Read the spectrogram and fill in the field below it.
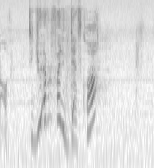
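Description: A young woman speaks briefly in a lively, rising and falling voice.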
